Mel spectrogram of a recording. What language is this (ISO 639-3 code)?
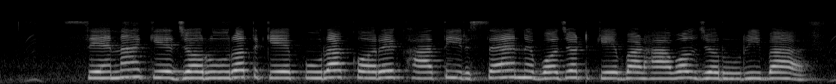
bho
